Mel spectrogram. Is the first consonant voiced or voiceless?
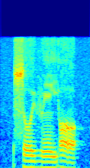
voiceless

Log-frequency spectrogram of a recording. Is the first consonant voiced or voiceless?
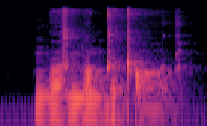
voiced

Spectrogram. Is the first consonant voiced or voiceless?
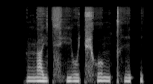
voiced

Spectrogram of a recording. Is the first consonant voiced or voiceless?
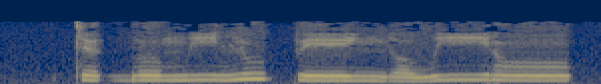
voiceless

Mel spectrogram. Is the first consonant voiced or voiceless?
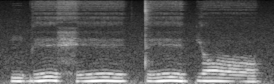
voiced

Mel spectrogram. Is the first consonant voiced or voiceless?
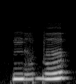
voiced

